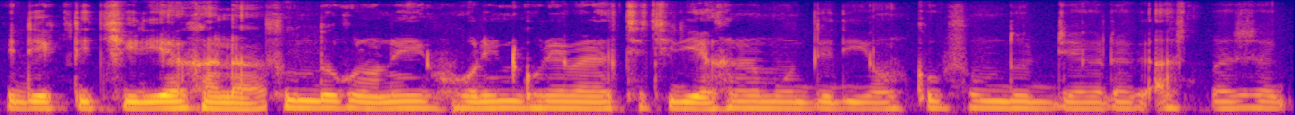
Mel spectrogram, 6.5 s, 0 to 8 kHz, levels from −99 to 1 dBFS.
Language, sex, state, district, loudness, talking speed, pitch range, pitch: Bengali, female, West Bengal, Purulia, -20 LUFS, 175 wpm, 120-125 Hz, 125 Hz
